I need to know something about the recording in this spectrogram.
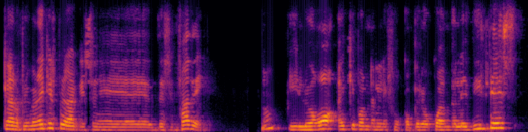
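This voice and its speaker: A woman's voice: mid-range voice, moderate pace, darkish tone. A woman with a Spain Spanish accent, a teacher and mother moderating a webinar, working her way through a question with restarts. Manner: thinking aloud with restarts. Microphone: video call. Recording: dull video-call audio.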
